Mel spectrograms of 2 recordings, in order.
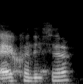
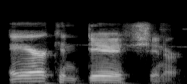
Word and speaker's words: air conditioner: air conditioner air conditioner so this primary stress instead of being a high pitch here okay this is going to be a very low pitch air conditioner you hear the difference oh conditioner air conditioner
